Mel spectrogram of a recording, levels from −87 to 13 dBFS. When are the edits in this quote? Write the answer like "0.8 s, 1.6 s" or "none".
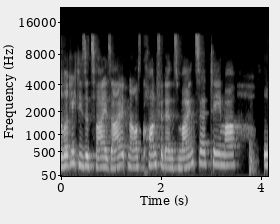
1.6 s

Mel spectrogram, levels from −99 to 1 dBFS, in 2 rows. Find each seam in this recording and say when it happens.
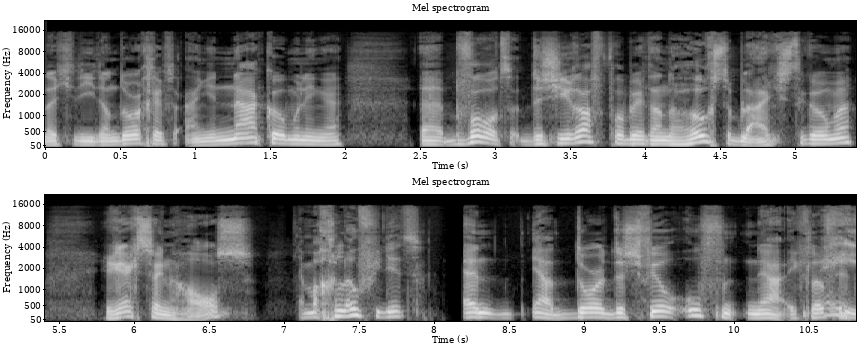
none

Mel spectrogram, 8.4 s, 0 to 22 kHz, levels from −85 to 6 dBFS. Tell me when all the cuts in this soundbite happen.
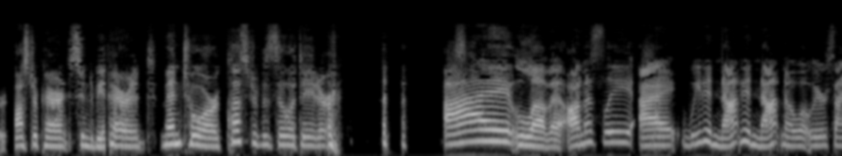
1.0 s, 7.4 s

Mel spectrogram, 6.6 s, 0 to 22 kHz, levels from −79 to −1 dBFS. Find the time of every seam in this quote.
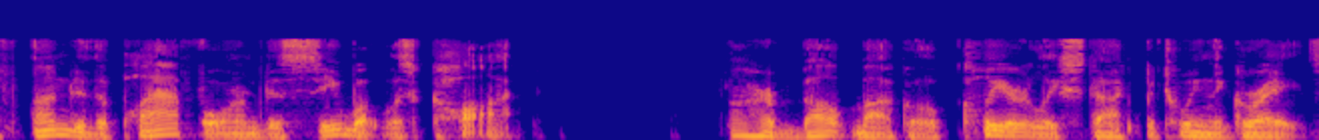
3.7 s

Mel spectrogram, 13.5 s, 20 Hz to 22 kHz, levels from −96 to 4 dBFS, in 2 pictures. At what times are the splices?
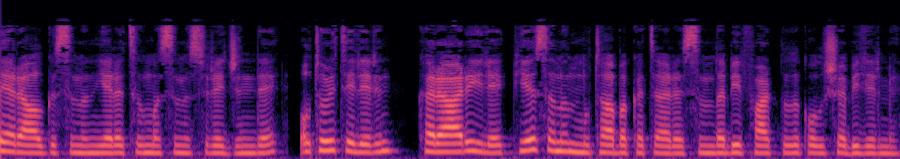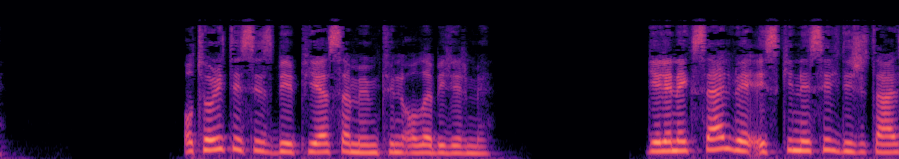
2.2 s

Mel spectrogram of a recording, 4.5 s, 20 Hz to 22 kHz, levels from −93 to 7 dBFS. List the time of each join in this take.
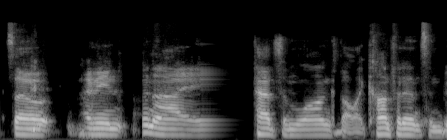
1.4 s, 2.5 s, 3.3 s

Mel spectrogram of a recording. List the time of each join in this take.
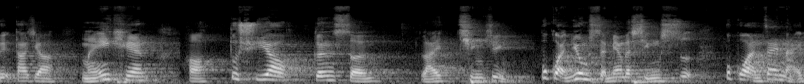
1.8 s, 5.3 s

